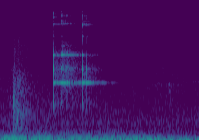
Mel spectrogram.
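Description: A short rustle, then a quick cluster of light clinks from small hard objects, metal or glass, with a brief bright ringing that fades within about half a second, over a low steady hum.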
